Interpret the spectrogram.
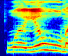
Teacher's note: വയൗമ ചുണ്ട് സർക്കിളാക്കിയിട്ട് ഓതുക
